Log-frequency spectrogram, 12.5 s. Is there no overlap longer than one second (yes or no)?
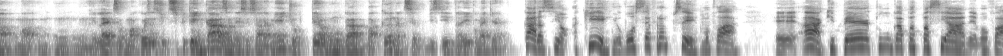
yes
